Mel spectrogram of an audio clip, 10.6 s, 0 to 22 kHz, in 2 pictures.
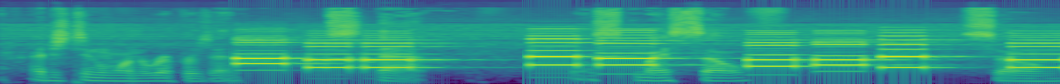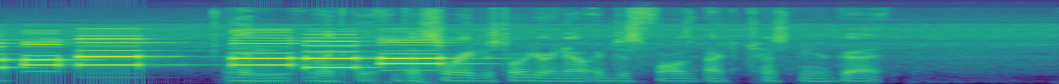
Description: DTMF, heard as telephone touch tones, dialled by hand, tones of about 240 ms, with room echo and speech in English. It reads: 011 98 473 179 820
